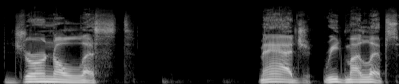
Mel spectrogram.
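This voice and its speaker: With an American accent, a man speaks at a very slow pace, his fairly low voice showing ordinary pitch variation. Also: long, frequent pauses. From US Pennsylvania. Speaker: radio host. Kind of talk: angry rant. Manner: indignant, sarcastic, loud.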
